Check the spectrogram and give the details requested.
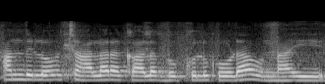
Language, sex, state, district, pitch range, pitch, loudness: Telugu, female, Andhra Pradesh, Annamaya, 190-215 Hz, 200 Hz, -15 LUFS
